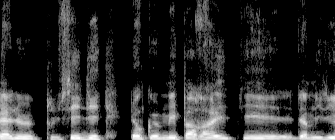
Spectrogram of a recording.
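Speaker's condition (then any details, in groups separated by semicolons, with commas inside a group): Cerebral palsy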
